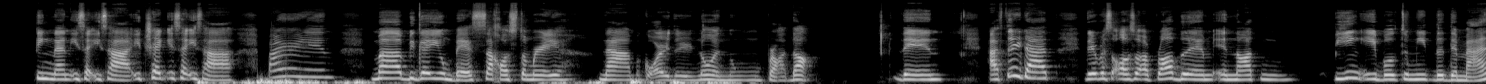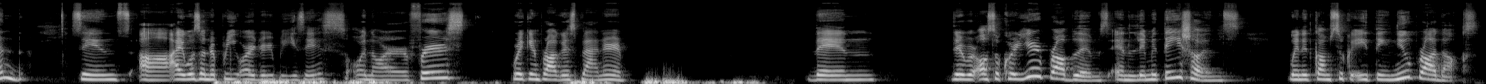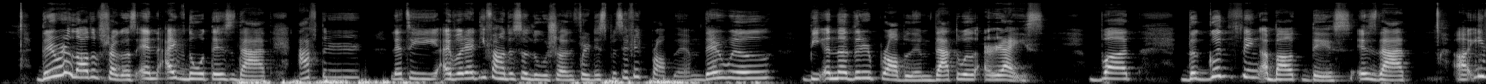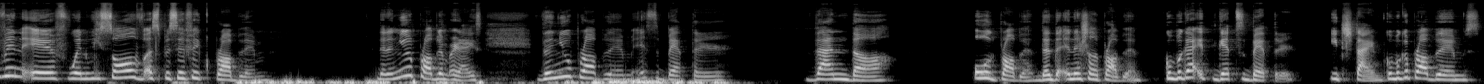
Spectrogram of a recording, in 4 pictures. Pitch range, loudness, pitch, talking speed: 195-265 Hz, -19 LUFS, 225 Hz, 135 wpm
